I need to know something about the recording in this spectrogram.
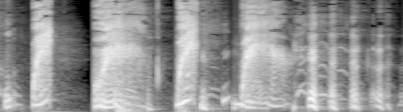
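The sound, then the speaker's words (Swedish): A person imitates Donald Duck (Kalle Anka), letting out a string of raspy, nasal quacking bursts in quick, uneven succession, loud. “Kvack heil.”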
